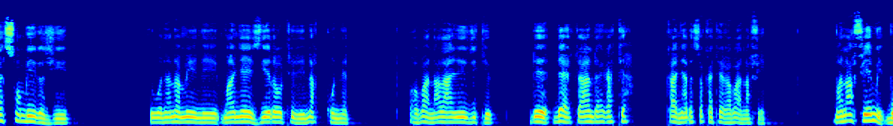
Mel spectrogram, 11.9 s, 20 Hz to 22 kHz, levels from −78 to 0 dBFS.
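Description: From start to finish the speech has a watery, swirling quality and no content above 15 kHz, which points to MP3 compression at a low bitrate, likely around 40 kbps. Short of bits, the encoder cut the treble and switched weak frequency components on and off between frames.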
